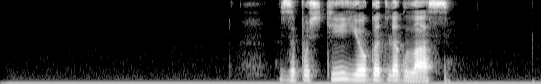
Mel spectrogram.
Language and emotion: Russian, neutral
